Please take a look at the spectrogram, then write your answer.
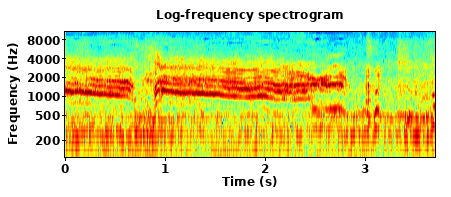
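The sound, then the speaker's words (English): A loud, drawn-out, theatrical scream of mock panic about bees, imitating Nicolas Cage's "Oh, no, not the bees!" movie scene, one voice wailing at high pitch almost without pause for several seconds, with a brief break and pitch jump near the start. “Just to start screaming about bees and running away from the scene as fast as you can.”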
